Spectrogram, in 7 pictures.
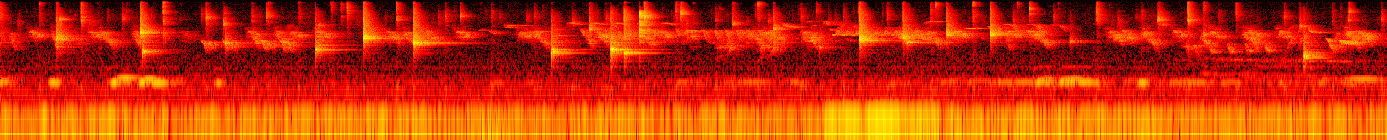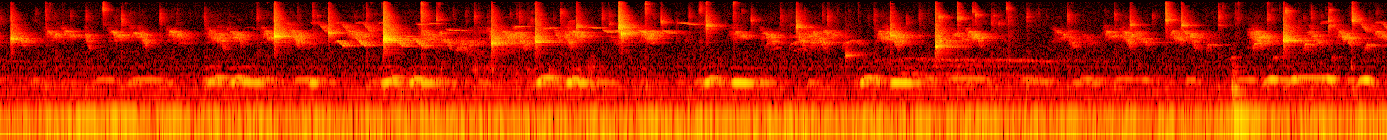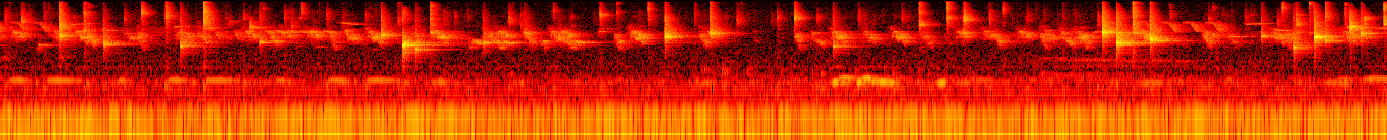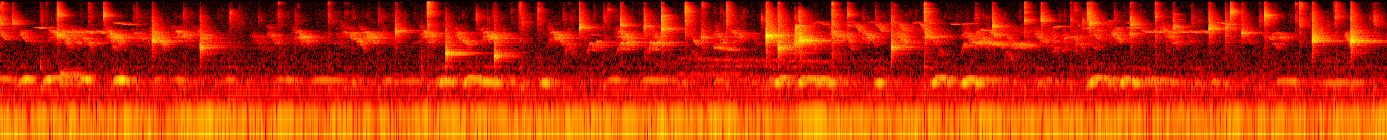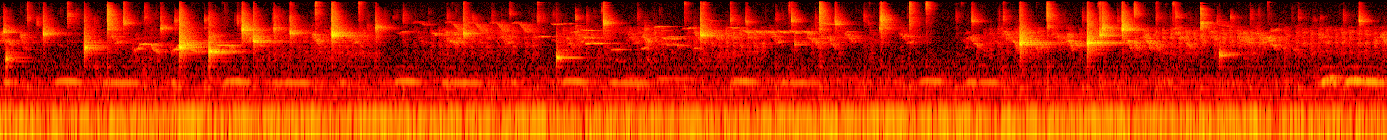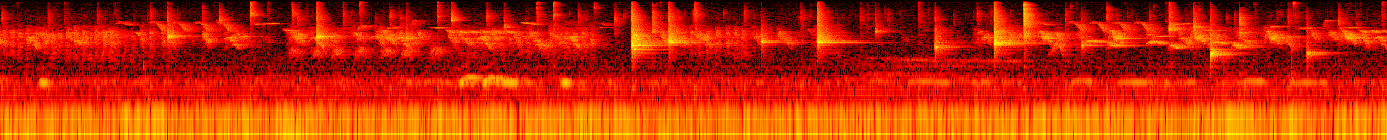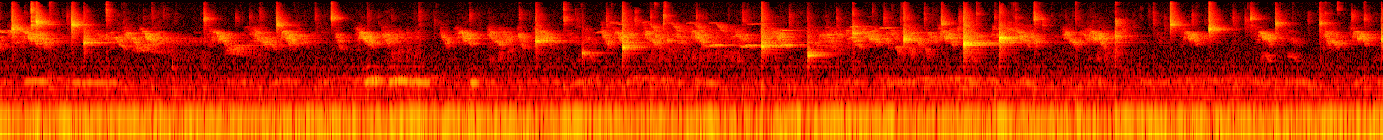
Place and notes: Luttons, UK - water butt suikinkutsu ... sort of ...
Large water butt ... condensation running down a down pipe ... drops into not much water ...had been listening/finding out about suikinkutsu sounds ... lavalier mics used to record ... bird song ... wren ... song thrush ...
